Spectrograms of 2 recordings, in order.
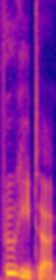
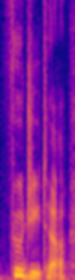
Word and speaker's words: Fujita: I thought the enhanced Fujita scale was pronounced enhanced Fujita. I double-checked and found out that Dr. Ted was from Japan. It's pronounced Fujita.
